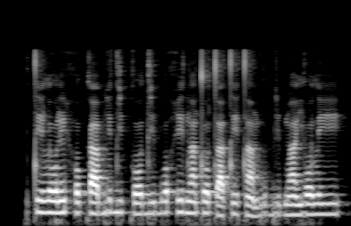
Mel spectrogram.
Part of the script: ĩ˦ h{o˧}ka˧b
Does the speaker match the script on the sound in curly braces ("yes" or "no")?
yes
